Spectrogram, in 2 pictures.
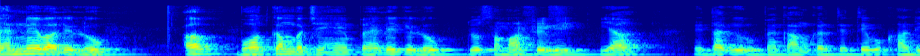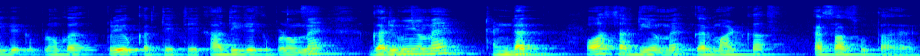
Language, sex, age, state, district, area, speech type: Hindi, male, 30-45, Madhya Pradesh, Gwalior, rural, spontaneous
